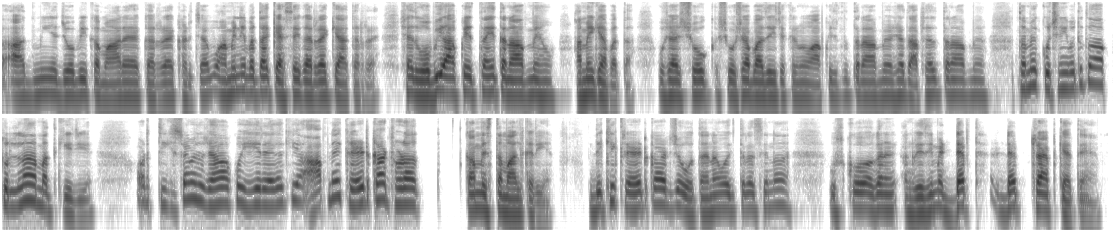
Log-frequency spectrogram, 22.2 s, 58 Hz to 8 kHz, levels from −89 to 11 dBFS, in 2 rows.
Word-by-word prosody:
आदमी 130 Hz, +3 st, -3 dB
या 135 Hz, -, -2 dB
जो 130 Hz, -, +2 dB
भी 135 Hz, +1 st, -1 dB
कमा 115 Hz, -3 st, 0 dB
रहा 120 Hz, 0 st, 0 dB
है, 120 Hz, -, -1 dB
कर 115 Hz, -2 st, -5 dB
रहा 115 Hz, +2 st, -2 dB
है, -, -, -2 dB
खर्चा 110 Hz, +3 st, -5 dB
वो 155 Hz, +4 st, -4 dB
हमें 135 Hz, +2 st, +1 dB
नहीं 165 Hz, +1 st, -2 dB
पता 150 Hz, 0 st, +2 dB
कैसे 130 Hz, +2 st, +2 dB
कर 125 Hz, -1 st, +3 dB
रहा 125 Hz, -, +3 dB
है, -, -, +1 dB
क्या 115 Hz, -, +1 dB
कर 110 Hz, 0 st, -10 dB
रहा 105 Hz, -, -13 dB
है। -, -, -20 dB, 0.3 s
शायद 150 Hz, -3 st, +1 dB
वो 130 Hz, 0 st, +6 dB
भी 155 Hz, +5 st, +5 dB
आपके 140 Hz, +2 st, 0 dB
जितना 150 Hz, +3 st, -1 dB
ही 155 Hz, -, +1 dB
तनाव 130 Hz, -2 st, +6 dB
में 135 Hz, 0 st, -1 dB
हो, 125 Hz, -1 st, -6 dB, 0.2 s
हमें 130 Hz, +2 st, +2 dB
क्या 130 Hz, -2 st, +3 dB
पता? 105 Hz, -1 st, -9 dB, 0.3 s
वो 125 Hz, -, -6 dB
शायद 130 Hz, -1 st, +3 dB
शौक 130 Hz, 0 st, -2 dB
शोशाबाजी 125 Hz, -1 st, +1 dB
के 125 Hz, -, -7 dB
चक्कर 120 Hz, 0 st, -10 dB
में 120 Hz, -, -6 dB
हो, -, -, -5 dB
आपके 130 Hz, +4 st, -11 dB
जितने 125 Hz, +2 st, -13 dB
तनाव 120 Hz, -1 st, 0 dB
में 130 Hz, -, -4 dB
हो, -, -, -4 dB
शायद 130 Hz, 0 st, -3 dB
आपसे 135 Hz, -, -2 dB
ज़्यादा 135 Hz, 0 st, -4 dB
तनाव 130 Hz, -1 st, -3 dB
में 130 Hz, -, -8 dB
हो। -, -, -12 dB, 0.3 s
तो 175 Hz, -, +2 dB
हमें 205 Hz, +3 st, -1 dB
कुछ 180 Hz, -2 st, -2 dB
नहीं 180 Hz, 0 st, -3 dB
पता 185 Hz, +4 st, -4 dB
तो 230 Hz, +1 st, -1 dB
आप 215 Hz, -, +1 dB
तुलना 190 Hz, +6 st, +4 dB
मत 140 Hz, -4 st, -3 dB
कीजिए। 110 Hz, -2 st, -8 dB, 0.5 s
और -, -, -6 dB
तीसरा 175 Hz, +6 st, -4 dB
मेरा 230 Hz, -3 st, 0 dB
सुझाव 180 Hz, 0 st, +3 dB
आपको 190 Hz, +1 st, 0 dB
यही 180 Hz, 0 st, 0 dB
रहेगा 175 Hz, +1 st, +1 dB
कि 200 Hz, +3 st, -9 dB
आप 210 Hz, +1 st, 0 dB
ना 245 Hz, -, +1 dB
ये 255 Hz, -, +2 dB
क्रेडिट 180 Hz, -1 st, +3 dB
कार्ड 225 Hz, -1 st, +6 dB
थोड़ा 180 Hz, 0 st, +5 dB, 0.5 s
कम 145 Hz, 0 st, +2 dB
इस्तेमाल 125 Hz, -3 st, +3 dB
करिए। 100 Hz, -2 st, -7 dB, 0.4 s
देखिए 150 Hz, +9 st, -2 dB
क्रेडिट 150 Hz, 0 st, +1 dB
कार्ड 175 Hz, -2 st, +3 dB
जो 155 Hz, 0 st, -2 dB
होता 120 Hz, -1 st, -2 dB
है 120 Hz, -, -2 dB
ना, 135 Hz, -, -1 dB
वो 145 Hz, 0 st, -1 dB
एक 135 Hz, -, -6 dB
तरह 150 Hz, 0 st, -3 dB
से 145 Hz, +3 st, -10 dB
ना 170 Hz, +1 st, -7 dB, 0.4 s
उसको 140 Hz, +4 st, -1 dB
अगर 145 Hz, +1 st, +1 dB
अ -, -, -6 dB
अंग्रेज़ी 125 Hz, +2 st, 0 dB
में 145 Hz, -6 st, -3 dB
डेप्थ-डेप्थ 155 Hz, -3 st, +2 dB
ट्रैप 140 Hz, -3 st, +5 dB
कहते -, -, -2 dB
हैं। 95 Hz, +1 st, -15 dB
135 Hz, 275 wpm, -22 LUFS, 125-165 Hz, 0.5 s, वो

